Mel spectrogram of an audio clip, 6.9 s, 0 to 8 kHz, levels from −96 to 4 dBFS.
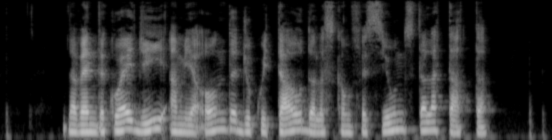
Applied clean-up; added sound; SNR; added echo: none; none; none; none.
